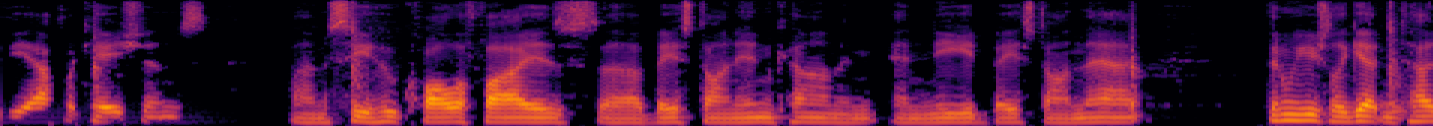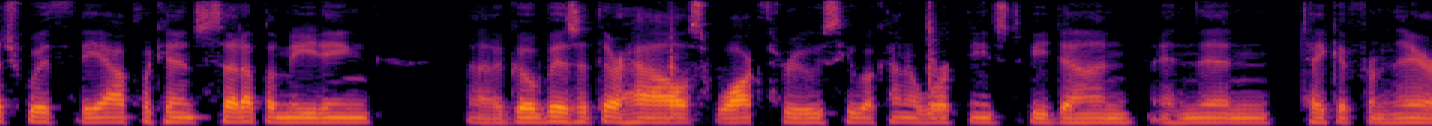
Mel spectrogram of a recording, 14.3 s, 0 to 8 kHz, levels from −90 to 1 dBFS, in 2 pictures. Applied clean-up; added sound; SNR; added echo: classical method spectral subtraction.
